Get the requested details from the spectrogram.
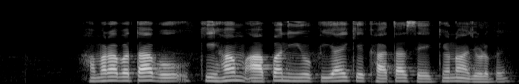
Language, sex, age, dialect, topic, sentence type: Maithili, male, 25-30, Eastern / Thethi, banking, question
